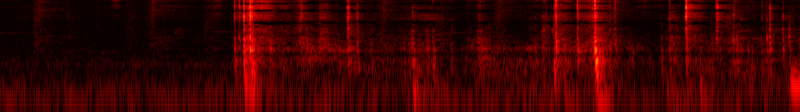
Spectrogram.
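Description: Product packaging being handled and opened by hand: a few sharp clicks and crackles, the first about a second in and a cluster near three seconds.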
